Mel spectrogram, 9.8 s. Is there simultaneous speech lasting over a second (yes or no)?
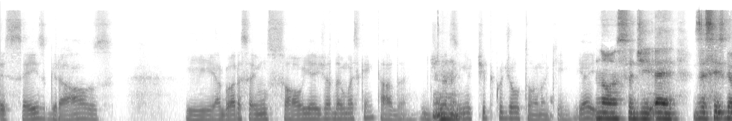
no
